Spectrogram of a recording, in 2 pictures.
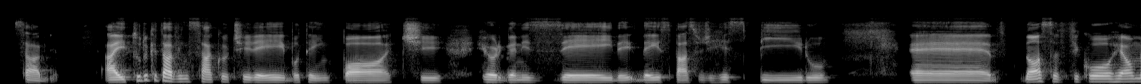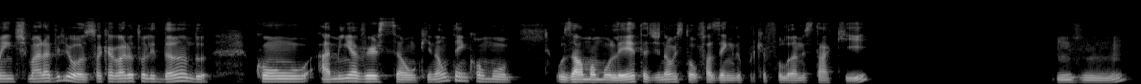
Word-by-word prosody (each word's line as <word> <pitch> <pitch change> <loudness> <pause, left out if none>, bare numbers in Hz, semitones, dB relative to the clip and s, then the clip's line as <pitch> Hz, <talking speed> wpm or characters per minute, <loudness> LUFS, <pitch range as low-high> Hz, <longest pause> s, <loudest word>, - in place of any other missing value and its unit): Sabe, - - -1 0.5
aí 110 +1 +9
tudo 185 - -3
que - - -5
estava 145 -3 +6
em 135 - -5
saco 115 -2 0
eu - - -5
tirei, 105 -2 +1
botei 105 0 -4
em 100 +1 -7
pote, 100 0 +2 0.3
reorganizei, 105 -1 +2
dei 100 +1 -2
dei 105 0 +1
espaço 105 -1 -2
de 100 0 -9
respiro. 105 -1 -6 0.8
Eh, 100 -2 +3 0.3
nossa, - - +4
ficou 135 0 +1
realmente 135 +1 0
maravilhoso, 140 -3 0
só 135 - -4
que 140 - -5
agora 140 +1 +2
eu - - +4
estou 150 0 -2
lidando 140 +1 -1 0.4
com 135 0 +1
a - - +1
minha 140 +3 +1
versão 135 -5 +1
que 115 - -9
não 145 +8 -3
tem 175 -1 -3
como 125 -7 -5 0.4
usar 115 0 +4
uma 115 0 +3
muleta 110 +4 +3
de: 110 0 -7
"Não 115 +1 -1
estou 120 -2 -3
fazendo, 105 -1 -4
porque - - -15
fulano 100 -1 -4
está 100 0 -5
aqui". 100 0 -6 1.9
Uhum. 105 - -7
110 Hz, 130 wpm, -25 LUFS, 105-135 Hz, 1.9 s, aí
